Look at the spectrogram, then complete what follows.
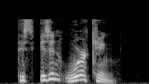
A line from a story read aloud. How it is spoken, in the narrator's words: Meredith snapped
